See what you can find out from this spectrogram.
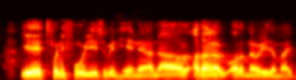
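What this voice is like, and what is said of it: New Zealand accent. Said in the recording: “how on earth have you not lost that New Zealand accent?”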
